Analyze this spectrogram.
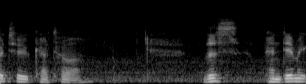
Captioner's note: speaking foreign language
